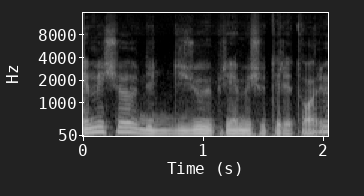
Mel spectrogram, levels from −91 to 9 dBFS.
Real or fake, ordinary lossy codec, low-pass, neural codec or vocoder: fake; Opus, 32 kbps; 14.4 kHz; vocoder, 44.1 kHz, 128 mel bands every 512 samples, BigVGAN v2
